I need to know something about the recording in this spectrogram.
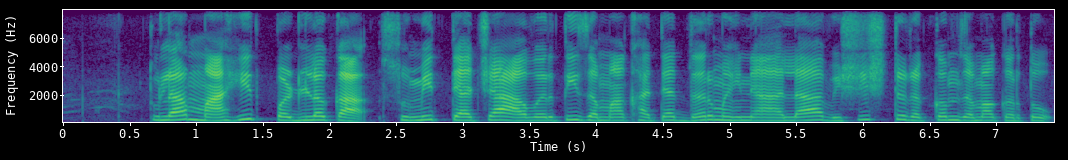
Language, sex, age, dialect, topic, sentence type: Marathi, female, 18-24, Northern Konkan, banking, statement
